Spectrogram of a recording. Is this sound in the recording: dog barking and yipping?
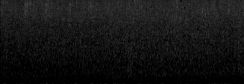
no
